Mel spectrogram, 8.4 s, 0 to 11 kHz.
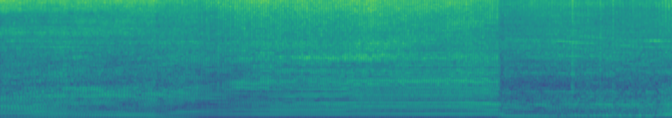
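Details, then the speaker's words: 1998 Yamaha Grizzly 600 4x4 ATV (stator replaced by seller) on full-throttle test drive: engine drones at nearly flat pitch, never climbs, tops out around 10–12 mph, backfires, then stalls; bogging, won't rev out. "Full speed. I think we're going 10 miles an hour. Oh boy. Backfiring. That doesn't sound good. And just stalled out."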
